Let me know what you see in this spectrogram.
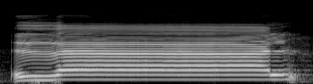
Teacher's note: زبان کی نوک باہر نکالیں، نرمی کے ساتھ ادا کرنا ہے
